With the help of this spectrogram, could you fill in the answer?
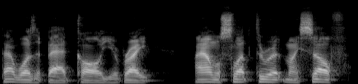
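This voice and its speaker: A man's voice: lowish voice, normal speed, bright, forceful tone. A young man playing a brash, eager son who dreams of leading a jazz band, in a comic radio play, with a cocky delivery. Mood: rueful.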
